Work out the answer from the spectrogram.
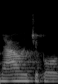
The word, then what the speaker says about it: knowledgeable: become more knowledgeable i'm knowledgeable the k is silent and the passion acronym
